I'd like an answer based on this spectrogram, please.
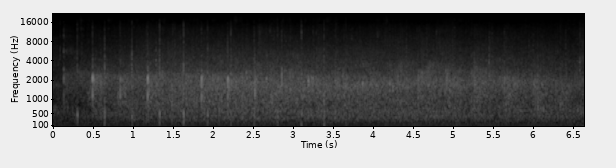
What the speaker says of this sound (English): Let's give this faculty a big round of applause.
